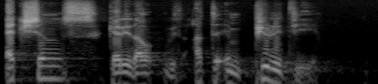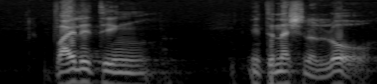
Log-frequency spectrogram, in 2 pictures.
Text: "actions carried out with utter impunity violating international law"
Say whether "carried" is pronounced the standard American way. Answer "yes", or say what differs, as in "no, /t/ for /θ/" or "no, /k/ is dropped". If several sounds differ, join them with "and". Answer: yes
